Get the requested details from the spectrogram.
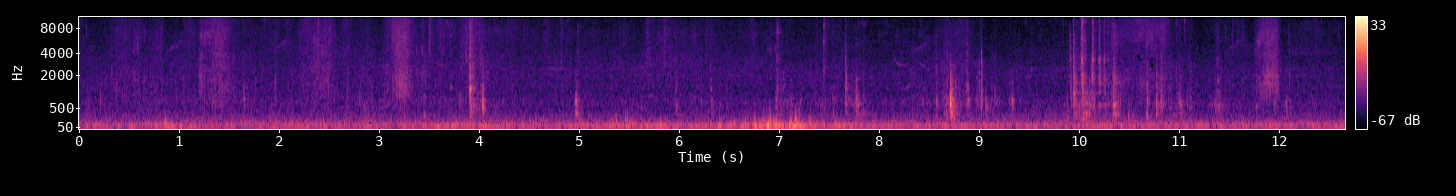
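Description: Monkeys tug and rattle at a parked scooter.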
